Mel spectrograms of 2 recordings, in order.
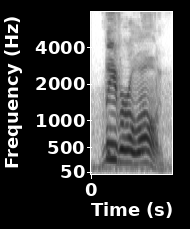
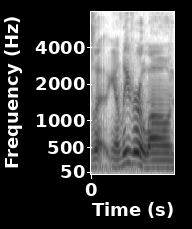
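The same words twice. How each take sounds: First: It is said loudly in a stern tone. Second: It is said in a mild, easygoing tone. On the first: It is a sharp rebuke. "He yelled it. He was stern" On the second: It is a casual, soft objection. "I don't see Jesus sitting there saying something like, "Oh, come on, Judas"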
